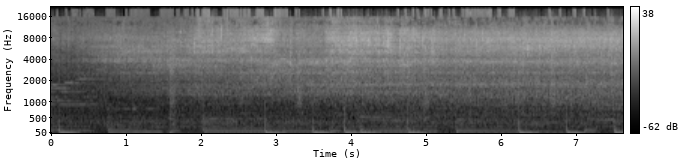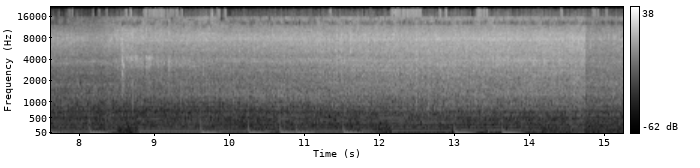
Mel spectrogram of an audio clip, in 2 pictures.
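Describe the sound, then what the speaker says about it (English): Fish fillets frying in avocado oil in a pan over a medium flame, a steady close hiss and crackle of sizzling oil that grows a little brighter partway through, with no voices. "I have my flame on medium heat and I'm gonna let this fillet cook for about 3 minutes before I flip it."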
